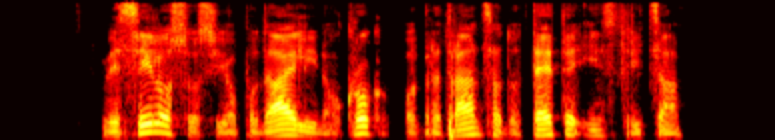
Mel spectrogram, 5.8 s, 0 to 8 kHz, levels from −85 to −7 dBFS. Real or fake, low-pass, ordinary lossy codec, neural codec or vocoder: fake; 7.2 kHz; Opus, 64 kbps; vocoder, 44.1 kHz, 128 mel bands, Pupu-Vocoder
